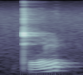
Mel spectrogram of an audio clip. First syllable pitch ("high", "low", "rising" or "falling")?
rising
